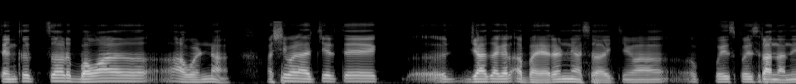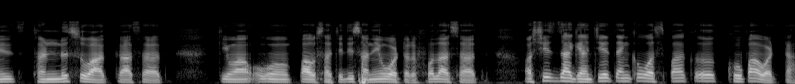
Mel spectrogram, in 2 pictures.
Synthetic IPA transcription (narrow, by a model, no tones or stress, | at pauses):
t̪ãŋkət͡səɭbəʋaɭaʋəɽna | əɕiʋɛɭajt͡ɕiːɾt̪e | d͡ʑjad͡zaɡaɾʔə̰bʱajaɾənːiasakĩw̃ʋapəjspəis̬ɾananit̪ʰəɳɖsuʋat̪asat̪ | kĩw̃ʋapawsat͡ɕed̪isaniʋɔʈəɾfɔlasat̪ | əɕiːt͡sd͡zaɡjãt͡ɕiːɾt̪jãŋkəʋəspakkʰːuːpaʋəɽt̪a̰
